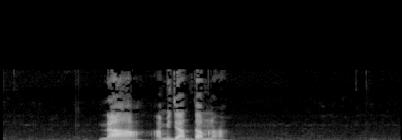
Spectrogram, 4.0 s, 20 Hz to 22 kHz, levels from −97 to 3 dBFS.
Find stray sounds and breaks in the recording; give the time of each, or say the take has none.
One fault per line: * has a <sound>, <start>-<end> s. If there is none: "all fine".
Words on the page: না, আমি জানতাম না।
all fine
